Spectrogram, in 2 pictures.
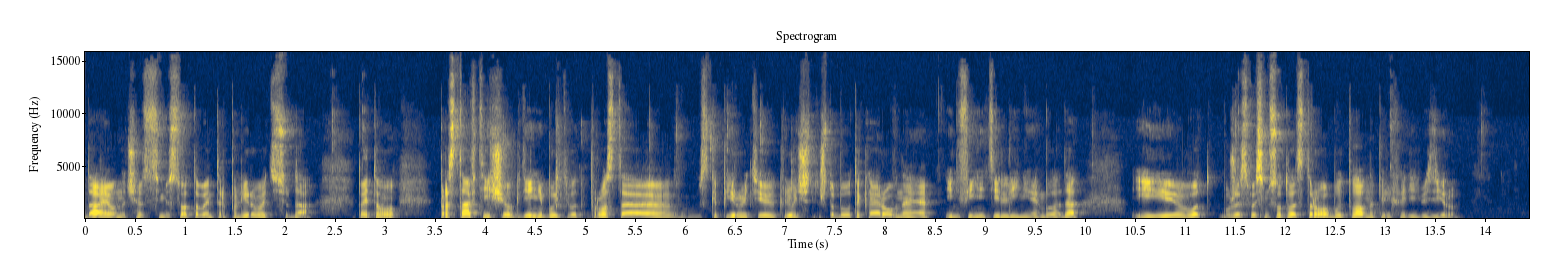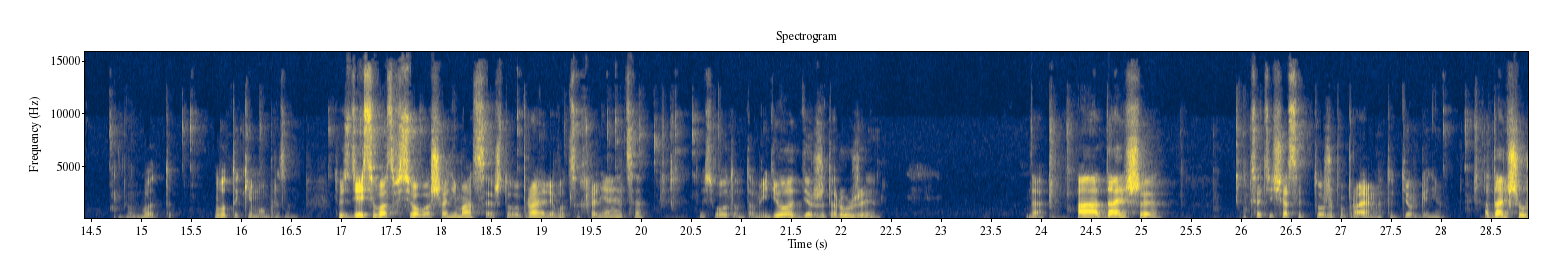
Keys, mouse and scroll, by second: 2.8-3.7 drag, 4.0 alt+middle click, 4.7 s, 5.9 alt+middle click, 6.4 alt+right click, 11.5-13.0 drag, 13.9 click, 15.4 click, 16.8-17.2 drag, 17.3 alt+v, 17.8-18.7 alt+drag, 19.3 alt+v, 19.6 click, 20.0 alt+middle click, 20.2 alt+v, 20.3 alt+right click, 25.9 alt+v, 28.0 click, 28.3 alt+v.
